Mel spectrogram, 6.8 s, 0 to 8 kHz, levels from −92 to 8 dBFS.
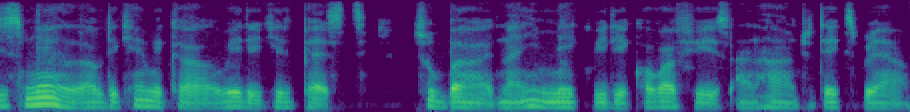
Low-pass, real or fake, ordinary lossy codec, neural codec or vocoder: none; fake; none; codec, 16 kHz, 4 kbps, FunCodec, trained on LibriTTS, 50 frames a second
